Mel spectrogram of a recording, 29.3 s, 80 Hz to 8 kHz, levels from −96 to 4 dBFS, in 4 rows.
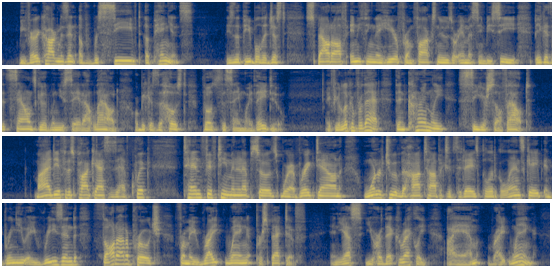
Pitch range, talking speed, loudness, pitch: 105-135 Hz, 210 wpm, -18 LUFS, 120 Hz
